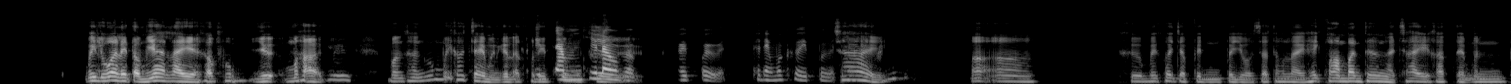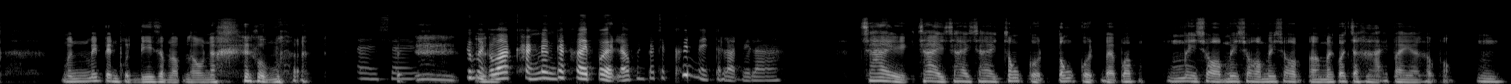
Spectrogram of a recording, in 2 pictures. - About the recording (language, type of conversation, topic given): Thai, unstructured, คุณชอบใช้แอปพลิเคชันอะไรที่ทำให้ชีวิตสนุกขึ้น?
- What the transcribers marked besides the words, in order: laughing while speaking: "มาก"; chuckle; laughing while speaking: "ผมว่า"; chuckle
